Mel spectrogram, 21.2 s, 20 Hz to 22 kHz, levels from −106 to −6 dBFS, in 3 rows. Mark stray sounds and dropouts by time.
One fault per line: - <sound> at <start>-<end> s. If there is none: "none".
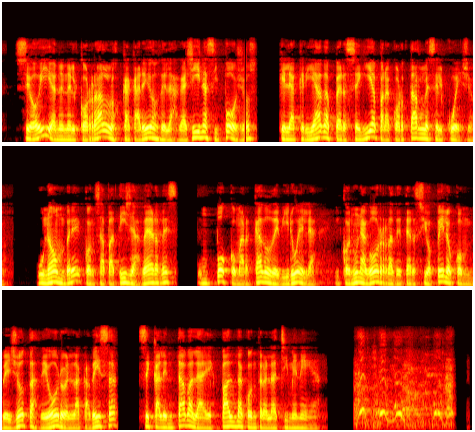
- dropout at 3.6-3.7 s
- bark at 19.4-21.0 s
